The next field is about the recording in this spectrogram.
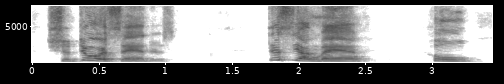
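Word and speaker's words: Shedeur: should do her down it don't say the name wrong shador I said it wrong I said it wrong shador Sanders this young man who one commentator said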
